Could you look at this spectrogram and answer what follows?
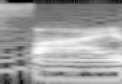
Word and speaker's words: Fi: I know it's pronounced Fi, but I pronounce F-I, like the character Fee. I know in Zelda it's supposed to be Fi, like Wi-Fi, but I call her Fee, and I call P-H-I Fee too.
